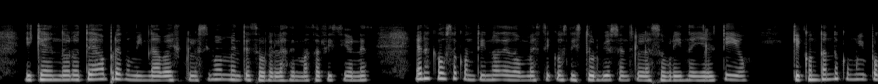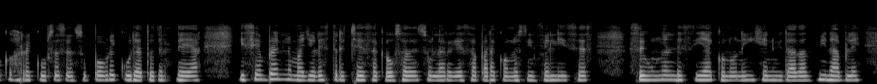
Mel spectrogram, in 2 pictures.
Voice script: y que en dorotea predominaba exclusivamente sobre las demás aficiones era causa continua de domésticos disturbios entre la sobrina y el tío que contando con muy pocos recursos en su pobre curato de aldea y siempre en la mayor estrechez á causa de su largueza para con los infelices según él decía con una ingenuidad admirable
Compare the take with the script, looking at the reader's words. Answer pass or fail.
pass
